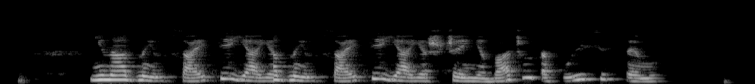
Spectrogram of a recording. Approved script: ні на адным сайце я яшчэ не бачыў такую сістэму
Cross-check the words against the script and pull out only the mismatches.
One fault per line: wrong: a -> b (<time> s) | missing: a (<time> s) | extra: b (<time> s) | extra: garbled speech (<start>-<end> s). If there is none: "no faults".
extra: адным сайце я (2.8 s)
